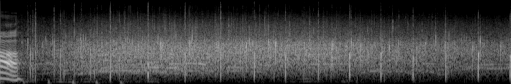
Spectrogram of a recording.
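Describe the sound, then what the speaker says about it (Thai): Sustained applause from a live TV singing-competition audience, steady and fairly loud throughout, with scattered sharper claps and a brief voice at the very start. "ตอนนี้ขอเส ียง ปรบมือดังๆ ให้กับคุณแตกค่ะ"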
